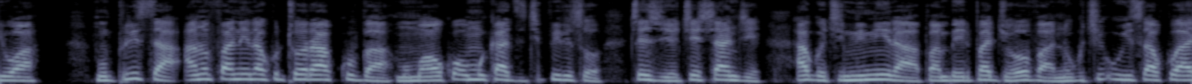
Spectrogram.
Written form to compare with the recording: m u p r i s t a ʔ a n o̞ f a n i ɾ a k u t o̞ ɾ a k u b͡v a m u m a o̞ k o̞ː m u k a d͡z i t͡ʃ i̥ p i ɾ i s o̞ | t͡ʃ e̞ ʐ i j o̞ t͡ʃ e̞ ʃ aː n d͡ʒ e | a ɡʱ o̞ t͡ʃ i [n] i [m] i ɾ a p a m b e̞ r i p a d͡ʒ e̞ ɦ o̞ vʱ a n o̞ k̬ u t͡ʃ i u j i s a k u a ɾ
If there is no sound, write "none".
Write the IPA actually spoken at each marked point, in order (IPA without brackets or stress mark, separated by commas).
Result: n, n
